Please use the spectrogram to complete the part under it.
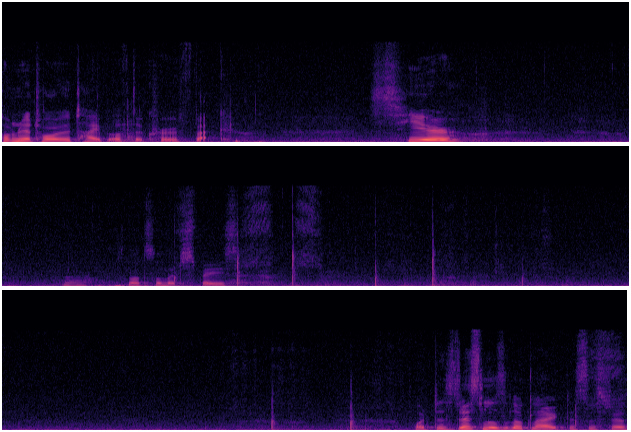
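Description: A woman lectures calmly.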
